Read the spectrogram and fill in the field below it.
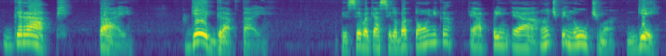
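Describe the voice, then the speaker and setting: A man teaching a Greek reading lesson, sounding out words slowly and repeating them syllable by syllable, with a Brazilian Portuguese accent. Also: on the high side, expressive, mellow. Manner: drawn-out, syllable-by-syllable pronunciation drills. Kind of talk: slow, careful reading lesson.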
